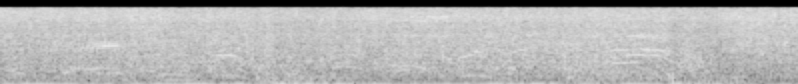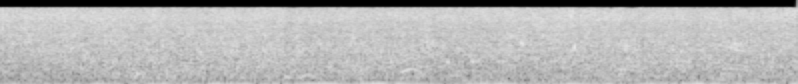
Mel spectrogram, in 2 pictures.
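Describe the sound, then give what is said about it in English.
Water rushing and rising around a man trapped under a truck: a loud, dense, continuous wash of churning water that holds steady throughout without pause. “Water rises around George, covering his body.”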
